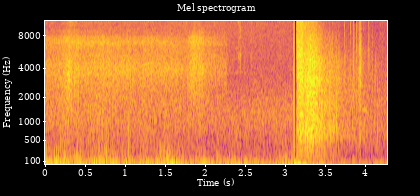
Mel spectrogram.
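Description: A 6 g Funke firecracker going off with one sharp bang about three seconds in, followed by a brief echo, over wind rumble on the microphone.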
